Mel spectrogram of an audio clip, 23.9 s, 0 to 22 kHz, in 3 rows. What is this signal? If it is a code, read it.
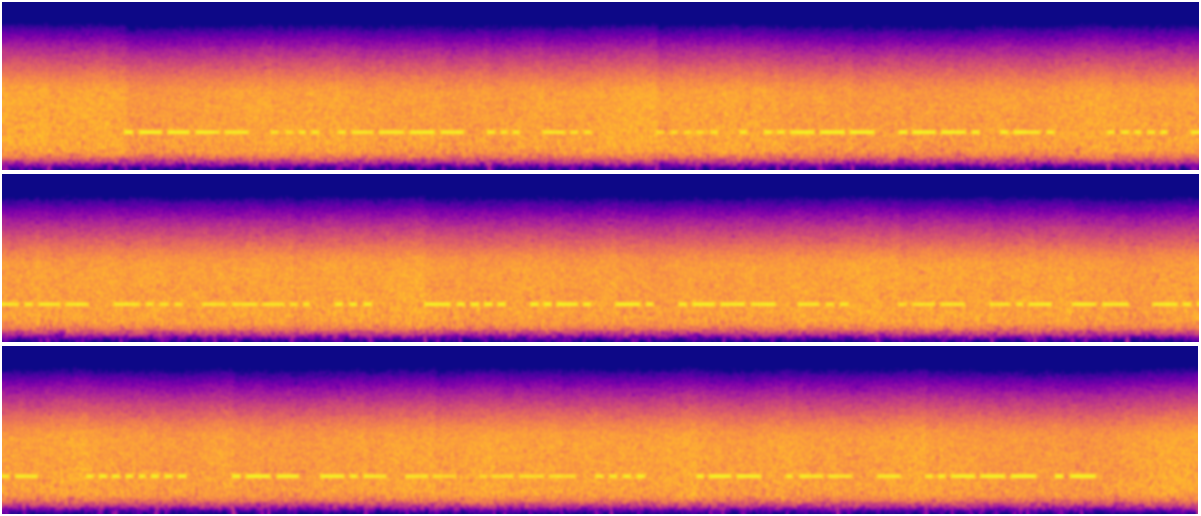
Morse code, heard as a keyed tone, hand-sent with a straight key, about 27 wpm, 840 Hz, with heavy radio static. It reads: 1H1SD 5E2PR 5YB8S 6FNJD WKMX <HH> WKMJH WWT2A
